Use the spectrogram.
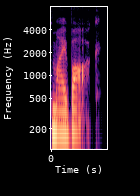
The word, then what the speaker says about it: Maybach: Now for Maybach, this name is German and the correct pronunciation is mybach. The ay sound is like the i in the word my.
